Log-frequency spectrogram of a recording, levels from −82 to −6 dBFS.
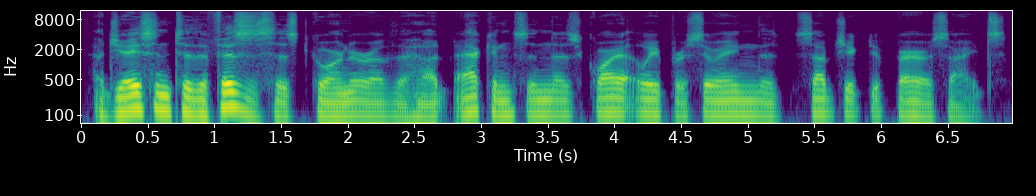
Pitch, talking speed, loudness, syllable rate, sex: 95 Hz, 135 wpm, -21 LUFS, 4.4 syllables/s, male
